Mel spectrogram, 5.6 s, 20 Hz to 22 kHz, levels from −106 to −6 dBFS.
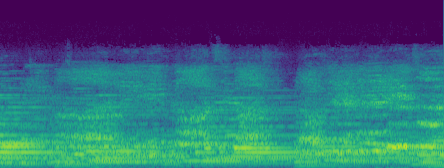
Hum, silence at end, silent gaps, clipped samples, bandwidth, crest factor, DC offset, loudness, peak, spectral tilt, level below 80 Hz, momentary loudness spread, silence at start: none; 0 s; none; under 0.1%; 7 kHz; 16 dB; under 0.1%; -27 LUFS; -10 dBFS; -7.5 dB/octave; -60 dBFS; 7 LU; 0 s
